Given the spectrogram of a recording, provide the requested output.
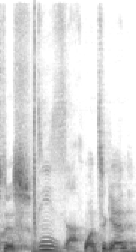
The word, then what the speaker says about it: diesel: is like that okay this is like a z okay it's like a z d diesel Z and and here you you see the E becomes a z diesel D diesel and this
